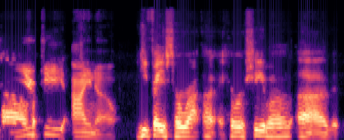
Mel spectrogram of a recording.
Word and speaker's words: Ino: I think it's just Eno, I N O, or Yuki Ino. It's Ino.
